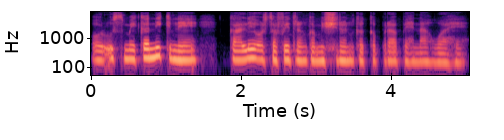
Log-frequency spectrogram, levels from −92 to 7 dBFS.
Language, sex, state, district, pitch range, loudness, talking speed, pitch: Hindi, female, Arunachal Pradesh, Papum Pare, 165-195 Hz, -19 LUFS, 180 wpm, 180 Hz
